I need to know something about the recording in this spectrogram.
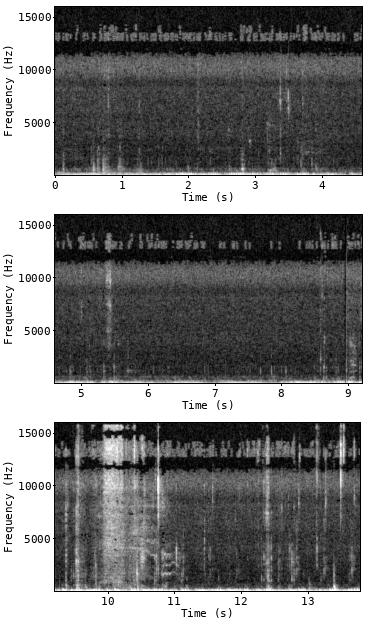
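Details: A nursing mother cat purring very loudly over her kittens; low rhythmic rumble pulses roughly ninety times a minute, joined in the latter half by louder rustling and handling noise.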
